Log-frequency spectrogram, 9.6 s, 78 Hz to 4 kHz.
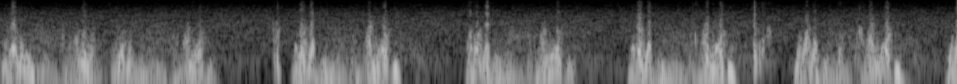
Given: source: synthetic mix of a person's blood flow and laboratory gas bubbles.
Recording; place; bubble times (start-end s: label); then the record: Doppler ultrasound of blood flow; precordium
2.72-2.83 s: bubbles
4.65-4.77 s: bubbles
6.92-7.00 s: bubbles
7.04-7.12 s: bubbles
7.51-7.72 s: bubbles
8.37-8.46 s: bubbles
8.56-8.66 s: bubbles
From the record:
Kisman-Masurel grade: 123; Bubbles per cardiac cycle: 1 to 2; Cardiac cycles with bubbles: 10 to 50%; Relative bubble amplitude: loud (0.450 to 0.775); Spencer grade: 2 (many but less than half of the cardiac periods contain bubble signals, singularly or in groups); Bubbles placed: anywhere in the cardiac cycle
